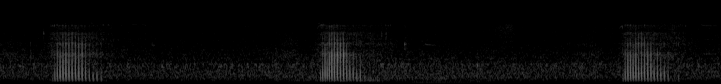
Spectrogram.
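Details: 6-month-old baby boy snoring: three soft, rasping snores on breathing in, about 25 breaths a minute, in a quiet room with faint hum.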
